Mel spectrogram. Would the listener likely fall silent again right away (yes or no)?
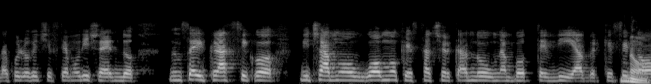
yes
